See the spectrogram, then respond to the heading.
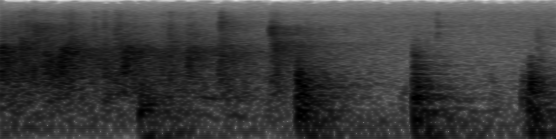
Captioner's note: applause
